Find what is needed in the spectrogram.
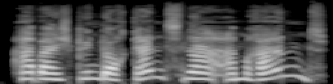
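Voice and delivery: viel höhere Mädchenstimme, leicht trotzig; hoch und lauter, abwiegelnd; Mädchen erklärt. A narrator's reading. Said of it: "erklärte Emma". (Schwester beruhigt den Bruder, hohe Mädchenstimme)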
